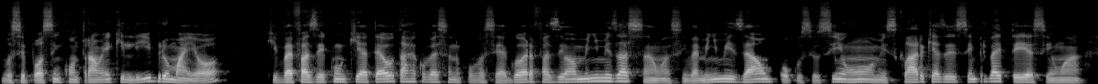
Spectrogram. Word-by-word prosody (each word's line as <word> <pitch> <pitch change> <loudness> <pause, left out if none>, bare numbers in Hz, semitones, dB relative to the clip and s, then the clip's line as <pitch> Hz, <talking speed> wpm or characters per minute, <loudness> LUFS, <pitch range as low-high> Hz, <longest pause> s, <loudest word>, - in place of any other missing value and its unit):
você 95 +1 -3
possa 105 +3 +1
encontrar 110 -1 -1
um 110 - -2
equilíbrio 125 +5 -1
maior, 90 -6 +1 0.4
que - - -7
vai 105 +1 +4
fazer 115 +1 +3
com 125 +1 -1
que 120 0 -2
até 115 +2 +4
eu 130 +1 +6
estava 130 -1 -1
conversando 115 -2 -4
com 100 - -11
você 105 0 -5
agora, 110 +5 +2
fazer 120 0 -2
uma 120 0 +2
minimização, 140 -7 +1
assim, 85 +1 -9
vai 90 +1 -2
minimizar 120 +2 +2
um 125 -1 0
pouco 105 -4 -6
o - - -9
seu 100 -2 -8
ciúmes. 115 -1 -1
Claro 115 +2 +2
que 130 - -3
às 120 - 0
vezes 120 0 -2
sempre 125 +1 -4
vai 140 0 +4
ter, 110 -5 +1
assim, 105 -1 -2
uma 100 -2 -4
115 Hz, 210 wpm, -24 LUFS, 105-125 Hz, 0.4 s, eu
